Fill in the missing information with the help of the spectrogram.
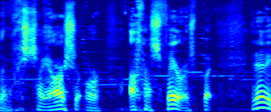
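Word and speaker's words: Xšayāršā: His Persian name, in Old Persian, which is his original native language, is Shayarsha.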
